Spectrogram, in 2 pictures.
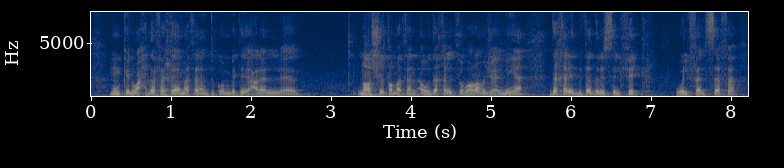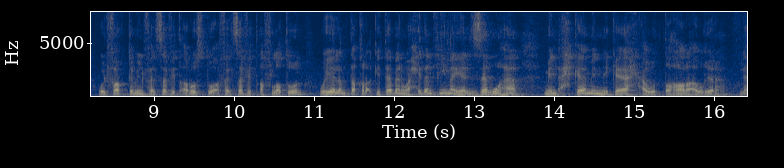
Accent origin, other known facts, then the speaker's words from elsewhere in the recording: Egypt; accent: Egyptian; تفهموني انا بتكلم مصري ولا اكلمكم؟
